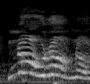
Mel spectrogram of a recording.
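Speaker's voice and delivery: high, loud panicked no no; panicked shout. Real, not acted. Gamer losing the fight, loud panicked shout. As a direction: cry it out in alarm.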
